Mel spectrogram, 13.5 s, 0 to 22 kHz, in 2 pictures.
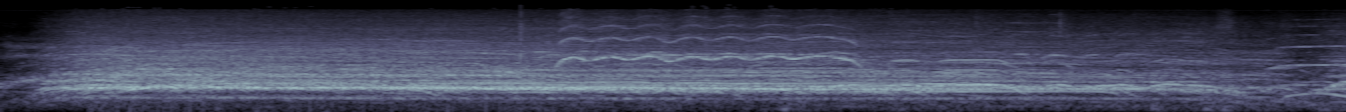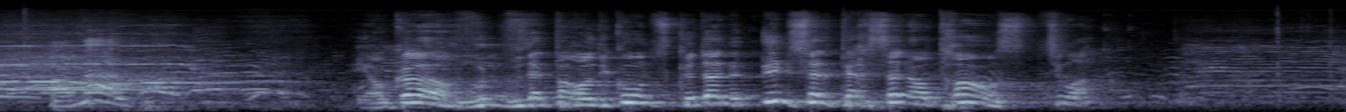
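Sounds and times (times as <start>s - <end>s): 
large crowd shouting together in unison: 0.0s - 8.3s
speech: 8.6s - 12.3s.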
